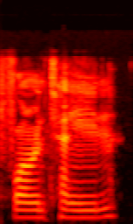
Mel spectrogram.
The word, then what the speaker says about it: Florentine: Next comment here, we had Florentine. Yeah, I did pronounce it right. I remember him saying EEN. Well, that's how he said to pronounce it in his comment.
